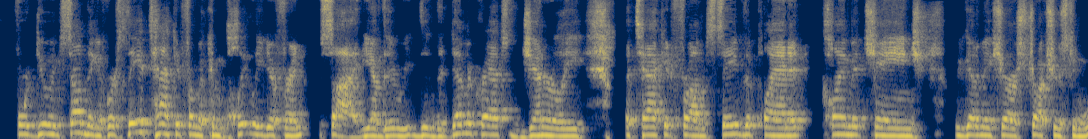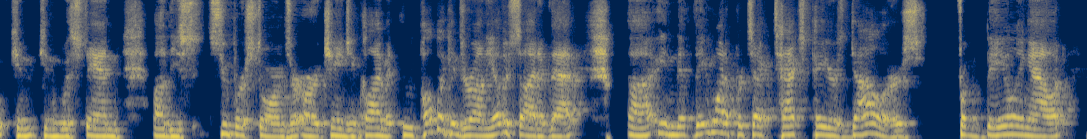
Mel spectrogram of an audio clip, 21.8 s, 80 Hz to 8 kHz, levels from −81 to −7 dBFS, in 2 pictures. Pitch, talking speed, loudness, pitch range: 170 Hz, 190 wpm, -20 LUFS, 155-185 Hz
